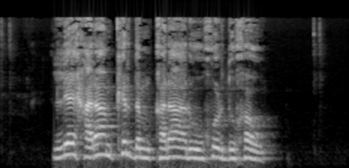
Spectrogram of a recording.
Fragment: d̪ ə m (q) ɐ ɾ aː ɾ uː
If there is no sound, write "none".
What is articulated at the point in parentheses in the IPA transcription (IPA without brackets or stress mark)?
q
